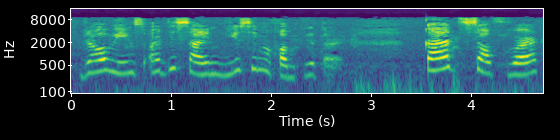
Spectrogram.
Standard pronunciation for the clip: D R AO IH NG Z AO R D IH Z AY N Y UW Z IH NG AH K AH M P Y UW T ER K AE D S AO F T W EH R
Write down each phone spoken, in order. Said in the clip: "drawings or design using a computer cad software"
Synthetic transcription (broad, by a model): D R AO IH NG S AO R D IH S AY N Y UW S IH NG AH K AH M P Y UW T ER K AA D S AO F T W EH R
